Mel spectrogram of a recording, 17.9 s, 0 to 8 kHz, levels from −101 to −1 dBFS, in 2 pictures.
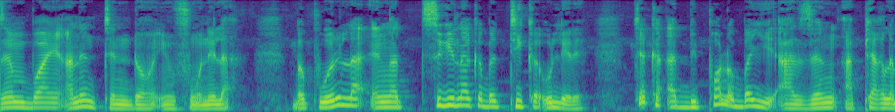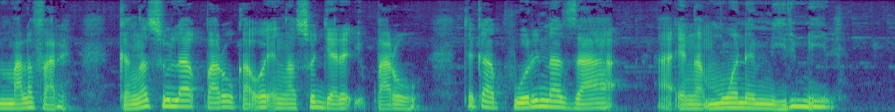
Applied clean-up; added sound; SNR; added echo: none; none; none; none.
